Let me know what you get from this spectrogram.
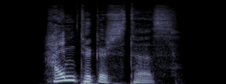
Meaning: strong/mixed nominative/accusative neuter singular superlative degree of heimtückisch
- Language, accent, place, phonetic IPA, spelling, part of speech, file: German, Germany, Berlin, [ˈhaɪ̯mˌtʏkɪʃstəs], heimtückischstes, adjective, De-heimtückischstes.ogg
